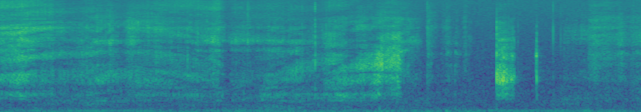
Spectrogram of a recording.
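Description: A long fingernail traces along an illustration on the glossy printed page spread of an open hardcover art book. It makes a steady, soft scraping rub with a faint low hum beneath, and sharper, brighter scratch bursts near the end.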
